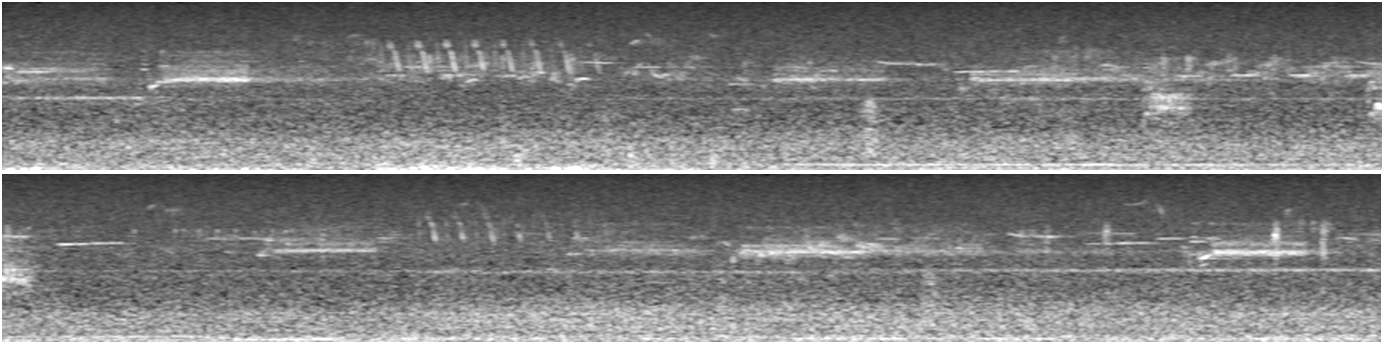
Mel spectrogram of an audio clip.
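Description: Faint outdoor chorus of small birds: short high calls repeating every second or two, with a few quick trills, over a steady low hum.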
